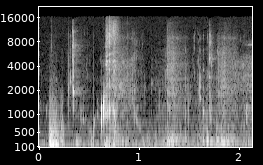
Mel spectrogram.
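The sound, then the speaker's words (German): Biting and chewing into a lychee: a few moist, crunchy bites followed by softer squishy chewing, with no talk over it. “Alles klar, dann probiere ich mal Litschi.”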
